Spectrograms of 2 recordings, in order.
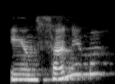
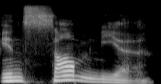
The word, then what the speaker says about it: insomnia: Insomnia. Close. Insomnia. Yeah, so you're gonna close your lips on the somnia. Insomnia. Nia. Insomnia. Yep. And the stress syllable is psalm.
